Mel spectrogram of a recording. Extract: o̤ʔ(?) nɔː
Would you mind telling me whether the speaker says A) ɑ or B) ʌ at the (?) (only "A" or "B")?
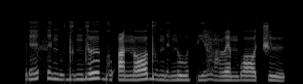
A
